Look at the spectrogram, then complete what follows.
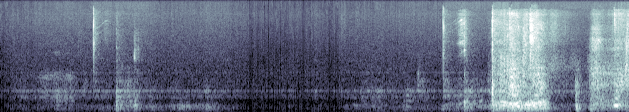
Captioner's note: silence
